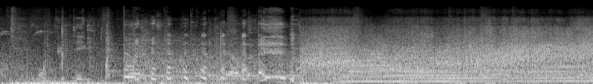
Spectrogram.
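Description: A Nissan 350Z accelerates hard with the rear wheels driving, its engine revving up loud and close before settling into a steady high drone, with people talking over the first half.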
